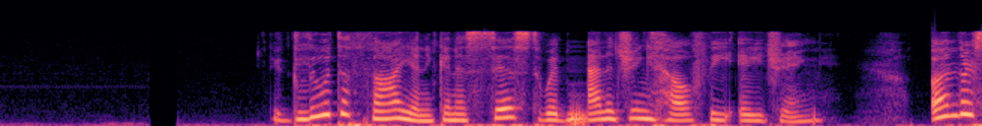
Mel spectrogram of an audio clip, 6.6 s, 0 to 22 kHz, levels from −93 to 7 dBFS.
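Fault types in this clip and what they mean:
Bluetooth LC3 compression: The speech has a plainly grainy, breathy top end throughout. This is likely low-bitrate LC3 coding filling the upper band with noise.
Lost LE Audio frames: After "can assist with" at 3.8 s, the decoder repeats the last spectrum, smearing 120 ms into noise. A 20 ms smear follows at 5.41 s.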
